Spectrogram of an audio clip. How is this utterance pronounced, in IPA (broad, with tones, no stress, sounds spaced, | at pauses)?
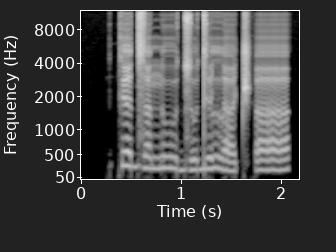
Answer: k ɛ˦ d͡z ɐ˧ n uː˦˨ d͡z u˧ d ɨ˦ lː ɐː˨ t͡ʃʼ ɐː˧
